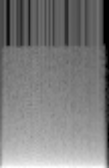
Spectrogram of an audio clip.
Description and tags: Enemy emerge
nintendo, old, sega, game, video, atari, games, sounds, console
